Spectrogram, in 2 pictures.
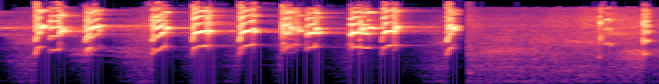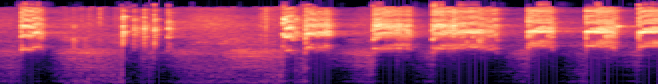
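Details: Pet lovebirds in various mutations repeating shrill, sharp chirps roughly once a second, pausing briefly amid softer scratchy sounds before the strident calling resumes, with a low hum behind.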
